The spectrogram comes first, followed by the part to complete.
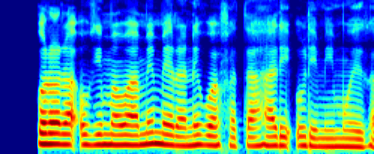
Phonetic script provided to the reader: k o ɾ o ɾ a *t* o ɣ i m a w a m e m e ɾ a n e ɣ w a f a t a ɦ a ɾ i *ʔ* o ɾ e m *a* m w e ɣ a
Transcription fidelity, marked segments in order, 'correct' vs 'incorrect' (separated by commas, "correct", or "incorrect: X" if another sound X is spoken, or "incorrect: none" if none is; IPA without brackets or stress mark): incorrect: ʔ, correct, incorrect: i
